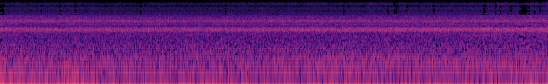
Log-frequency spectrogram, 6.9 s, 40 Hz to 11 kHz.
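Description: Small go-kart engine (Predator 212 single-cylinder) running as the kart drives toward the camera: a faint, steady drone under hiss, growing slightly louder near the end.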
